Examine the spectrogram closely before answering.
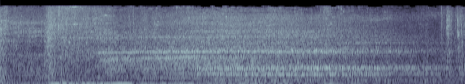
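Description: A creature lets out a ghostly, wavering shriek.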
